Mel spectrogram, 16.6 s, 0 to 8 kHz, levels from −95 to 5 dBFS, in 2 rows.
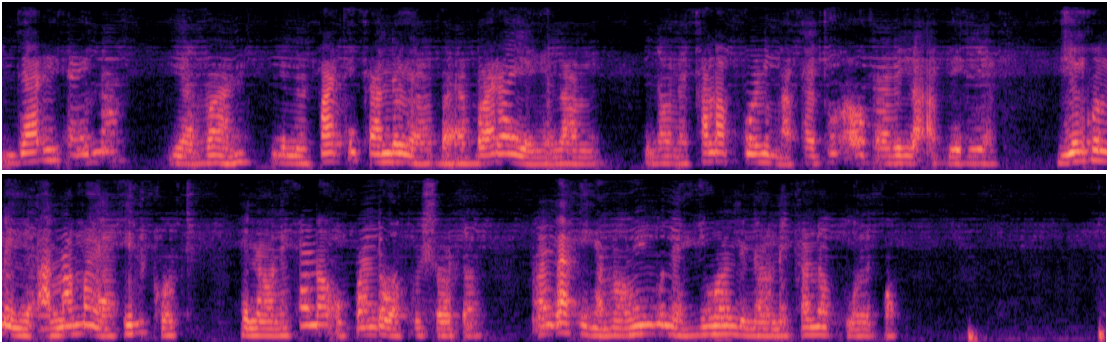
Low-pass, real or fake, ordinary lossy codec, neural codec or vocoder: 7.2 kHz; fake; MP3, 64 kbps; codec, 44.1 kHz, 1.7 kbps, Pupu-Codec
